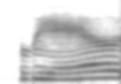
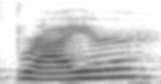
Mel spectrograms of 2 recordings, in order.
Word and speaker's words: Briar: Before we get started, is it Briere, or did I pronounce that wrong? Or It's Briar. Briar.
